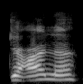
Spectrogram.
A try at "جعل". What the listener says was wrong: जा ज्यादा लंबा हो रहा है, छोटा रखें इसको, जायला।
